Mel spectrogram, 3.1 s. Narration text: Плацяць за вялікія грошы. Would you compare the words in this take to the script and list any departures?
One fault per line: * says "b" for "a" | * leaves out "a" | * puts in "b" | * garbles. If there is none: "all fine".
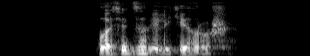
all fine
